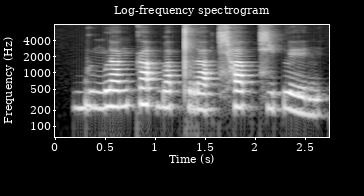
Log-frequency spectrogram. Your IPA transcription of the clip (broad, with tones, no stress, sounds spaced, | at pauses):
b ɯ˩˦ ŋ l a˦˥ ŋ k a˥˩ ʔ b a˦˥ p̚ t r a˨˩ ʔ t͡ɕʰ a˦˥ p̚ t͡ɕ i˦˥ t̚ l e˨˩ n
